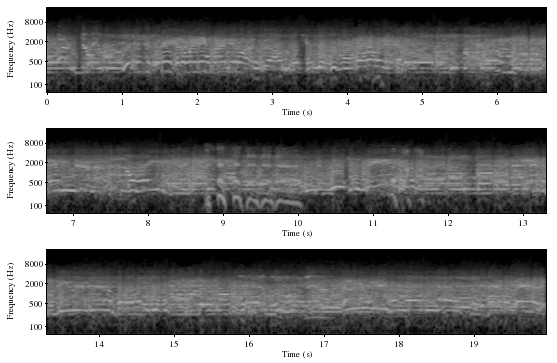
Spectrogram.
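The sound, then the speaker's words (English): A live band song heard through a phone line, thin and muffled with the lows and highs cut off, playing continuously and steadily loud for the whole stretch, with dense layered instruments and no pauses. “I like the way that sounds, even though it sounds like crap over the phone line.”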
